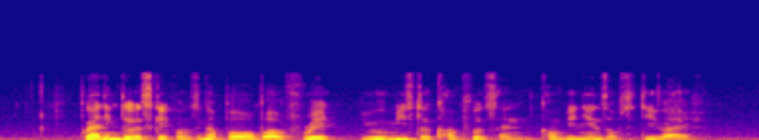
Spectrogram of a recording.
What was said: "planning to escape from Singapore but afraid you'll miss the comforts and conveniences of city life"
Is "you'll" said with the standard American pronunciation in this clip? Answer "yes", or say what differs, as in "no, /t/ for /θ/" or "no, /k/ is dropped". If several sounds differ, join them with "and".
no, /w/ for /l/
